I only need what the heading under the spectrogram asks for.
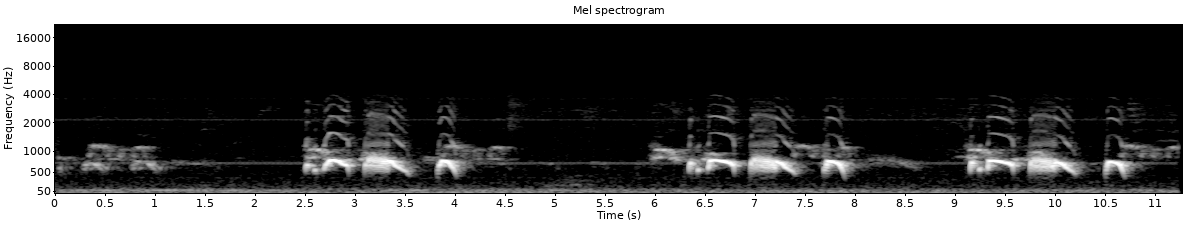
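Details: Javanese spotted dove (derkuku Djawa) in lively, clear-voiced song used as a calling lure: three phrases of mellow coos, each a quick burst of three or four notes ending in a drawn-out falling coo, about every three to four seconds, with a faint background hum.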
